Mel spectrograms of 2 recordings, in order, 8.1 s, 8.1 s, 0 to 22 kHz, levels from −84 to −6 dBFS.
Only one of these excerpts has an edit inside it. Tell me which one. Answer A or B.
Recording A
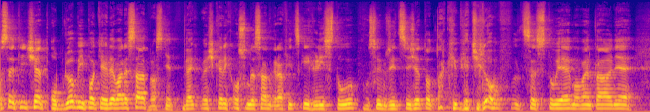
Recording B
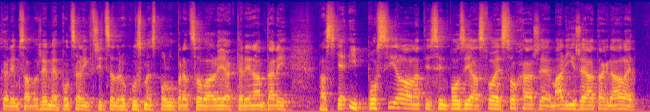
A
